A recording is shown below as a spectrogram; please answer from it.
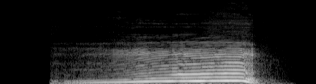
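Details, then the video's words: Single long cow moo of about two seconds, low and steady with a slight rise, ending in an abrupt falling drop. "Yes! The cow says moo."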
